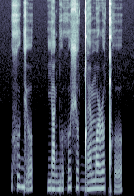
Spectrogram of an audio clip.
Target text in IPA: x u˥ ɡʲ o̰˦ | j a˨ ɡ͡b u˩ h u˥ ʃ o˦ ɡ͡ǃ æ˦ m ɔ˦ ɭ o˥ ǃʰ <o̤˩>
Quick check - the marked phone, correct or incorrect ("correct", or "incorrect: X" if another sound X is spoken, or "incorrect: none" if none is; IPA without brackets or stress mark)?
incorrect: o̰˩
